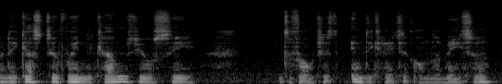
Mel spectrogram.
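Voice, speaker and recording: A soft-spoken man with a very deep, low pitch, somewhat breathy, at a fairly slow pace. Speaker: hobbyist video maker. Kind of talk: tutorial. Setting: indoors at home at night.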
